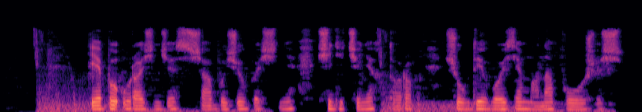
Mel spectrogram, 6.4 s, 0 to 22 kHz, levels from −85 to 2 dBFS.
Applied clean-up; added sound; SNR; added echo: classical method Wiener filter.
